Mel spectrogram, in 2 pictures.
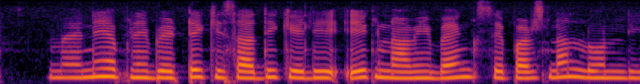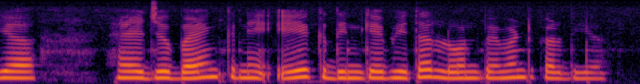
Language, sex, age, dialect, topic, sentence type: Hindi, female, 51-55, Awadhi Bundeli, banking, statement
